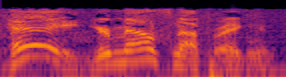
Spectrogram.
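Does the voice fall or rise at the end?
fall. The voice falls at the end like a statement. It is a flat declaration that the mouth is not pregnant. The speaker calls it right.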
